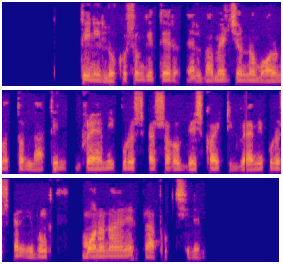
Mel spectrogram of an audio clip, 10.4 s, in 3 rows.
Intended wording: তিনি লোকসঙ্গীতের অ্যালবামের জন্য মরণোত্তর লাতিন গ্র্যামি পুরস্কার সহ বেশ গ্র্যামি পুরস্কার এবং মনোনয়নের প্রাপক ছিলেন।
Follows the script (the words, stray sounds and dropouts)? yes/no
no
